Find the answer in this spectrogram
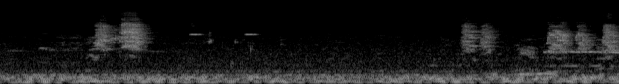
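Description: Faint bird squawks and chirps in a few short bursts over low background noise.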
